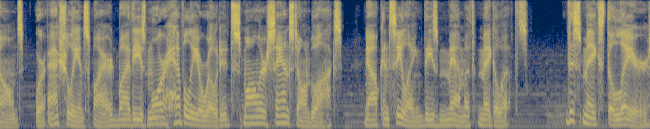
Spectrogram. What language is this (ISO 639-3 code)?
eng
